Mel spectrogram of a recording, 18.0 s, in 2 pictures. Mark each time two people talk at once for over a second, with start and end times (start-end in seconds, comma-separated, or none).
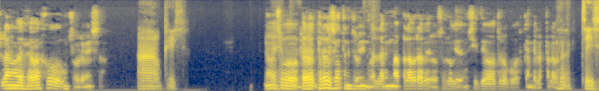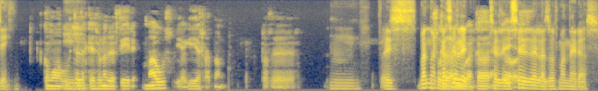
15.4-17.0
